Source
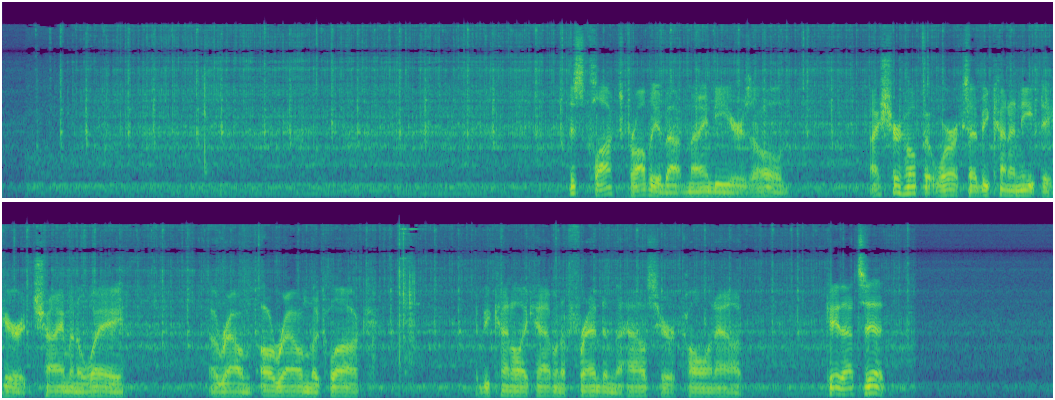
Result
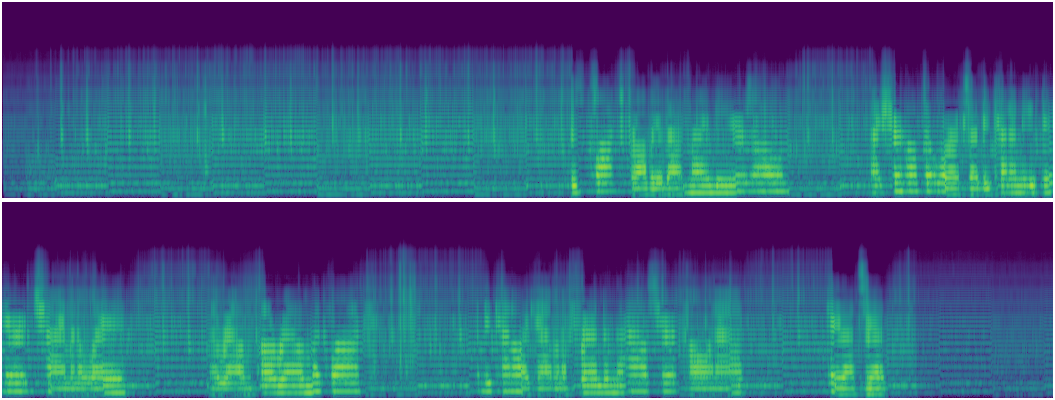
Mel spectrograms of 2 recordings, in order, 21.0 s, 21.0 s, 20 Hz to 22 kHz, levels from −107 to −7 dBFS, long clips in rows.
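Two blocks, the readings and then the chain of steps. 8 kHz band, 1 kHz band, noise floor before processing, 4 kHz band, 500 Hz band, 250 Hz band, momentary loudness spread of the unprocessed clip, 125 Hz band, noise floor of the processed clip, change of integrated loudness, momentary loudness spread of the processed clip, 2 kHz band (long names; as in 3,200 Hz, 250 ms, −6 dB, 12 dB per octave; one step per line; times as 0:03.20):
below −25 dB, −5.5 dB, −50 dBFS, −19.5 dB, −3.0 dB, −6.5 dB, 14 LU, −5.0 dB, −58 dBFS, −5.5 dB, 16 LU, −11.0 dB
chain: vocoder with an arpeggio as carrier major triad, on A2, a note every 523 ms
treble cut that deepens with the level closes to 1,400 Hz, closed at −19 dBFS
bass and treble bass −14 dB, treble −12 dB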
